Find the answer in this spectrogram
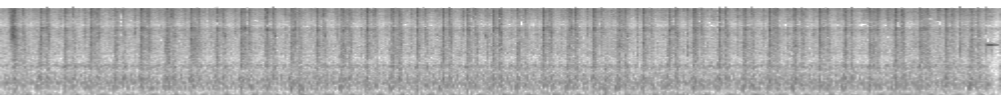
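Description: Brother electric sewing machine running steadily, its needle punching a rapid, even rhythm as it sews a zigzag stitch through the paper edge of an envelope.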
